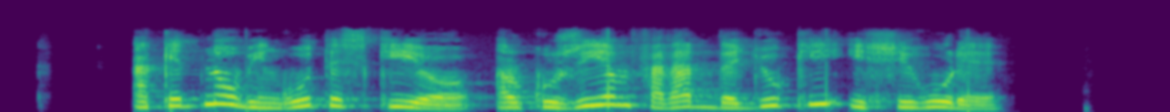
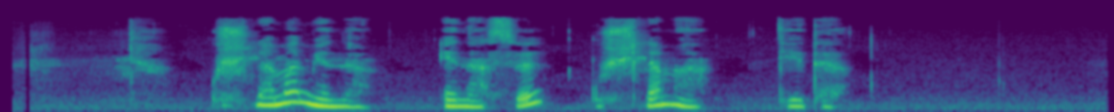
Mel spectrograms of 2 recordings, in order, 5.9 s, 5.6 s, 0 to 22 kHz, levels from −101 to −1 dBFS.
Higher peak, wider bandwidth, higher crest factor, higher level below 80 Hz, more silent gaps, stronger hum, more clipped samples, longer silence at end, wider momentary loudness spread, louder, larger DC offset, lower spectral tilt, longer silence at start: first, -2 dBFS vs -10 dBFS; second, 7.6 kHz vs 11.5 kHz; about the same, 14 dB vs 16 dB; first, -54 dBFS vs -78 dBFS; neither; neither; neither; second, 0.85 s vs 1.35 s; second, 6 LU vs 24 LU; first, -15 LUFS vs -24 LUFS; neither; first, -6 dB/octave vs -4 dB/octave; about the same, 0.7 s vs 0.65 s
